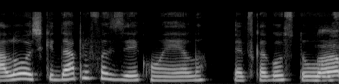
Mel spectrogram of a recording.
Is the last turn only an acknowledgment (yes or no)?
no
